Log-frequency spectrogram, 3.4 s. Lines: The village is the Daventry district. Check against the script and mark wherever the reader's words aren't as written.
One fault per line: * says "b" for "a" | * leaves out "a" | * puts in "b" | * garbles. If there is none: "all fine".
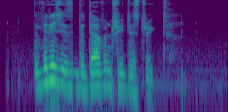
all fine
